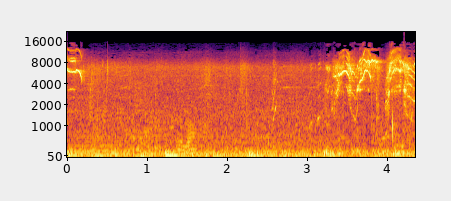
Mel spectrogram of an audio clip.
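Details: Two baby monkeys, Lori and Polly, scream while apparently scared. Steady noise fills the first three seconds, then shrill, high-pitched arched screams burst out repeatedly near the end.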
